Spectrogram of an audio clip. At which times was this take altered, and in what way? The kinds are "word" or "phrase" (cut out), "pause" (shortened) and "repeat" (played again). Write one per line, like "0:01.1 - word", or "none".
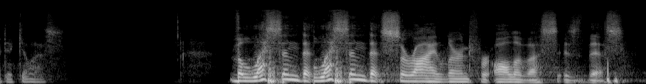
0:03.1 - repeat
